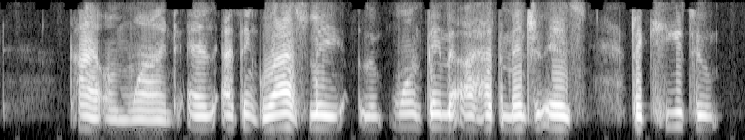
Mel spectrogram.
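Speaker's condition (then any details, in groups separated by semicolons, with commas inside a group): Cerebral palsy; from birth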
